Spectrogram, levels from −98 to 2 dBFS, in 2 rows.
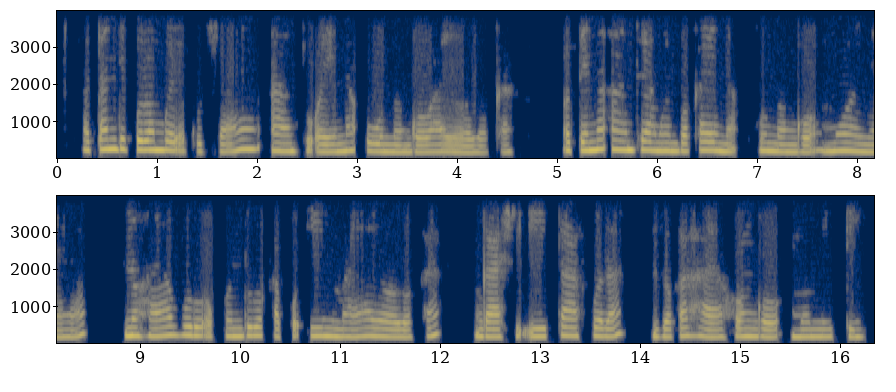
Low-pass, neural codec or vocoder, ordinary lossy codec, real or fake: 3.6 kHz; none; Opus, 32 kbps; real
